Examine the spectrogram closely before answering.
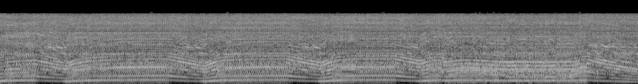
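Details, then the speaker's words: Husqvarna 362XP Special chainsaw cutting firewood with a wrong rev-limited ignition coil fitted by someone else: idles fine but in cut bogs, gargles and flattens at capped RPM; not over-rich, leaning makes no difference; coil to be replaced. "YEAH, that is very frustrating to uh have something that's uh bobbling around and gargling like that."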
